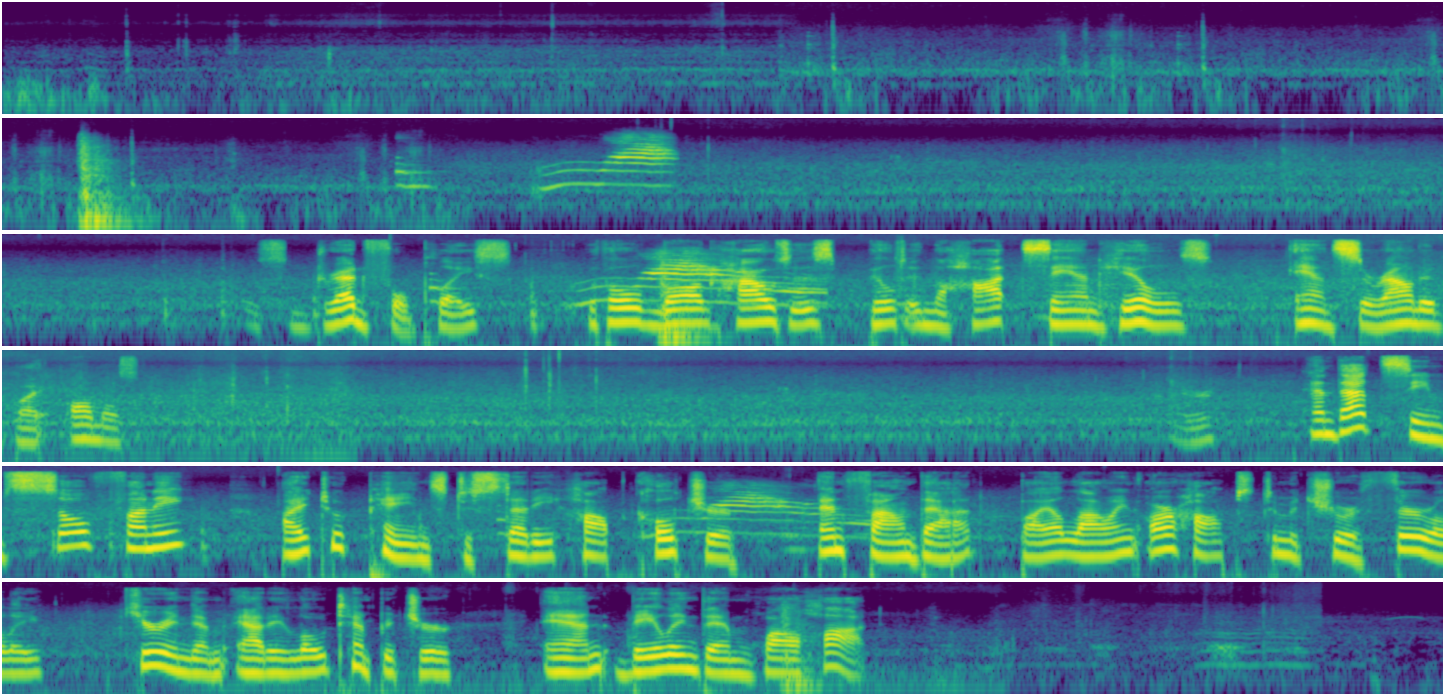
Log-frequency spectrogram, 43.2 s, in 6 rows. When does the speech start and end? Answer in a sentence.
The speech can be heard from 15.7 to 22.2 s and from 27.5 to 40.4 s.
